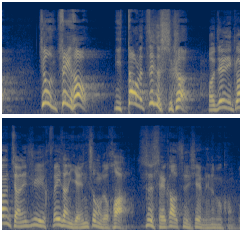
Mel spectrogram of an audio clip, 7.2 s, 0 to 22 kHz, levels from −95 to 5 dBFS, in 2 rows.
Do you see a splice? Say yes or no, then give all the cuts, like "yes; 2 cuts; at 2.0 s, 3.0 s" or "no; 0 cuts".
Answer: yes; 2 cuts; at 3.0 s, 5.5 s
